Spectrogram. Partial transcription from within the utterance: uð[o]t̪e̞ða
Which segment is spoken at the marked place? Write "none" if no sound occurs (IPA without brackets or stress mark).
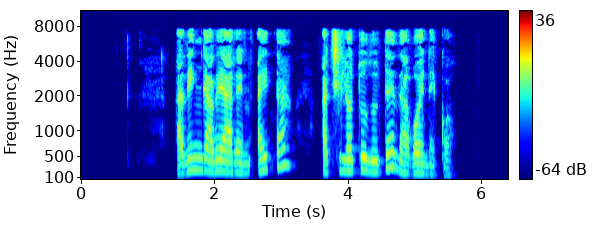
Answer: u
